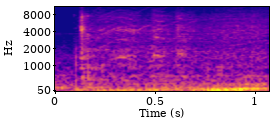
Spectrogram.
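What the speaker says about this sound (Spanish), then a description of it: "Mira, estos dos se piran en coche." A car engine turns over and revs away in the Friday the 13th video game. The mid-pitched motor hum is steady and fairly faint and continues without pause.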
